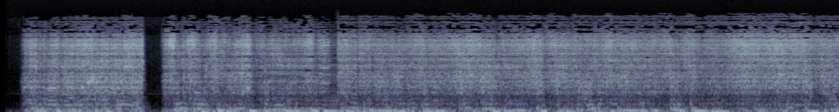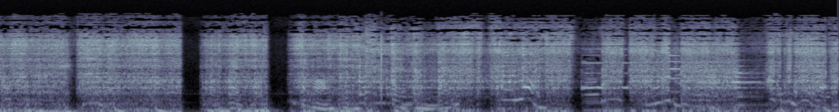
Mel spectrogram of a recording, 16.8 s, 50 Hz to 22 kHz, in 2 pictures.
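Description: Car FM radio on 89.7 MHz playing Bay Radio's bass-heavy music, a distant station received by tropospheric ducting. The audio cuts out completely for a moment about a second and a half in, twice around ten to eleven seconds, and again near fourteen seconds, as the weak long-distance signal drops out.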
